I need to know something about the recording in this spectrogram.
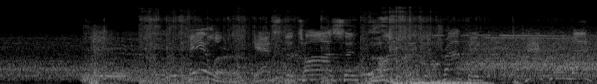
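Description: Football players crash together in a tackle with heavy thuds.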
